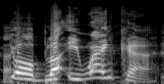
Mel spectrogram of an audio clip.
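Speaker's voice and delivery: high, loud, drawn-out mock English accent. Host echoes guest's insult, mock English accent. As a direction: yell it slowly in a hammy English accent. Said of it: "when I try an English accent".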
